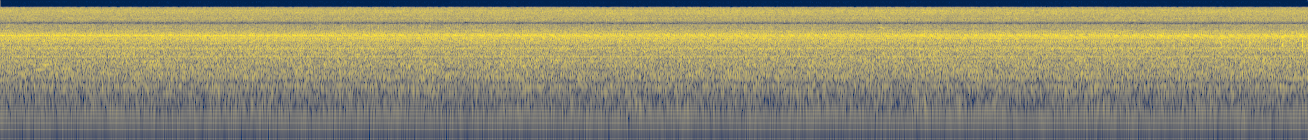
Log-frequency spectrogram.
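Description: A steady hiss with a low hum under it; no distinct sound stands out.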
